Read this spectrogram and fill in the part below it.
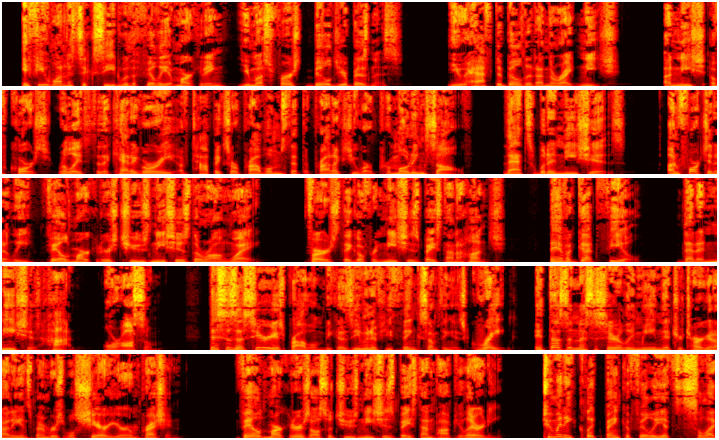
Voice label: Sales Video Voice Over; clickbank marketing secrets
